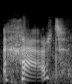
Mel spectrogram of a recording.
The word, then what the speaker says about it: Gert: That is Gert, for those of you that are struggling with pronunciation.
